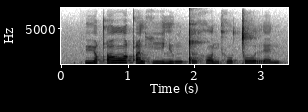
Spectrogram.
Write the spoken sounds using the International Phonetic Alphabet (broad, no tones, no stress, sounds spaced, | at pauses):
pʰ yː qʼ ɔː qʼ i l x iː lʲ u ŋ ǃ ɵ x ɔ nʲ x o ǀ o r ɛ n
